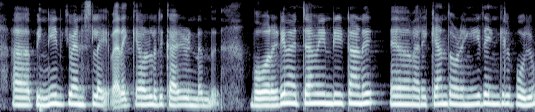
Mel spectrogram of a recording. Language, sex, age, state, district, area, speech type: Malayalam, female, 18-30, Kerala, Wayanad, rural, spontaneous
